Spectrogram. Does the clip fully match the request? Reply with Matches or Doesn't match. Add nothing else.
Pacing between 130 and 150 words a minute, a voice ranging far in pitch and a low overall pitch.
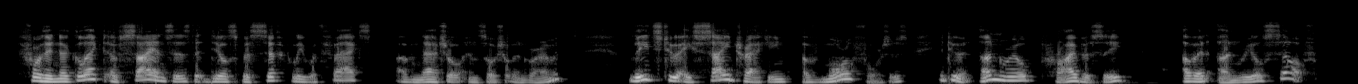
Matches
